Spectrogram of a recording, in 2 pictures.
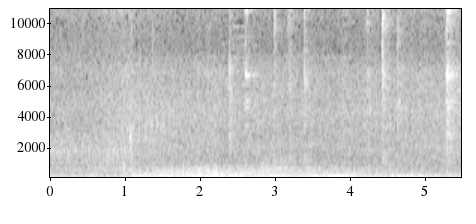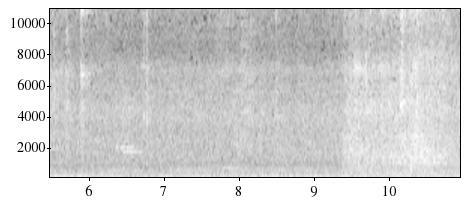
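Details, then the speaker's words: Honda Vario 150 scooter on its center stand after repair of an electric-start fault: steady low engine hum holding an even pace without knocks or misses. Normal running. "The first case here didn't start. If you crank it, it works."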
